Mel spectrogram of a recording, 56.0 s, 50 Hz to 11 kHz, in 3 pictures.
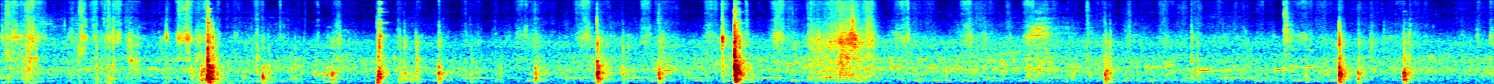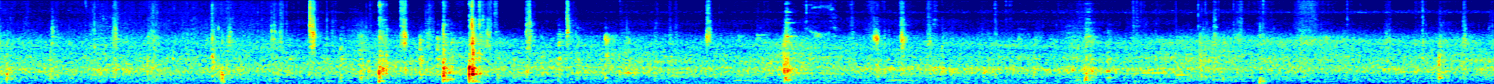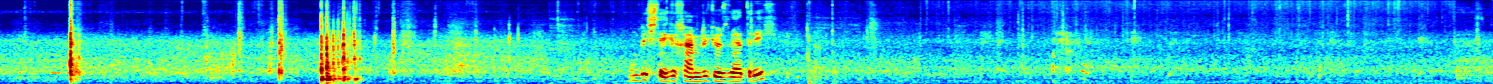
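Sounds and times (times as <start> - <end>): outdoor background noise: 0.0 - 56.0
sharp knocks and clatters: 41.4 - 42.0.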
